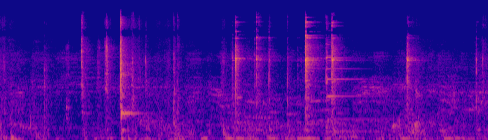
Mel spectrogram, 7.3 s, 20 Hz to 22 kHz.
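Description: Hand ratchet and socket running down the rocker-shaft bolts on a Mopar 440 big-block cylinder head: irregular sharp clicks and metal taps, a few with a short metallic ring.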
